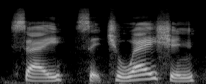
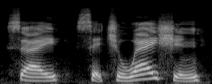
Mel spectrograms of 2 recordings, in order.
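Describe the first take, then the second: No difference in how they are said.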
